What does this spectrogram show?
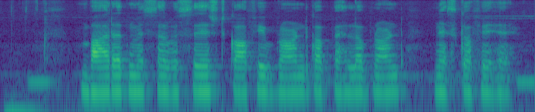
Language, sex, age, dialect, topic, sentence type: Hindi, male, 25-30, Marwari Dhudhari, agriculture, statement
